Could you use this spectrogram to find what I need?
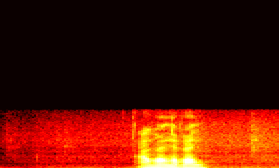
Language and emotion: Russian, neutral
